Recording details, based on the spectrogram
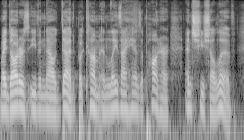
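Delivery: ordinary talk, nothing marked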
